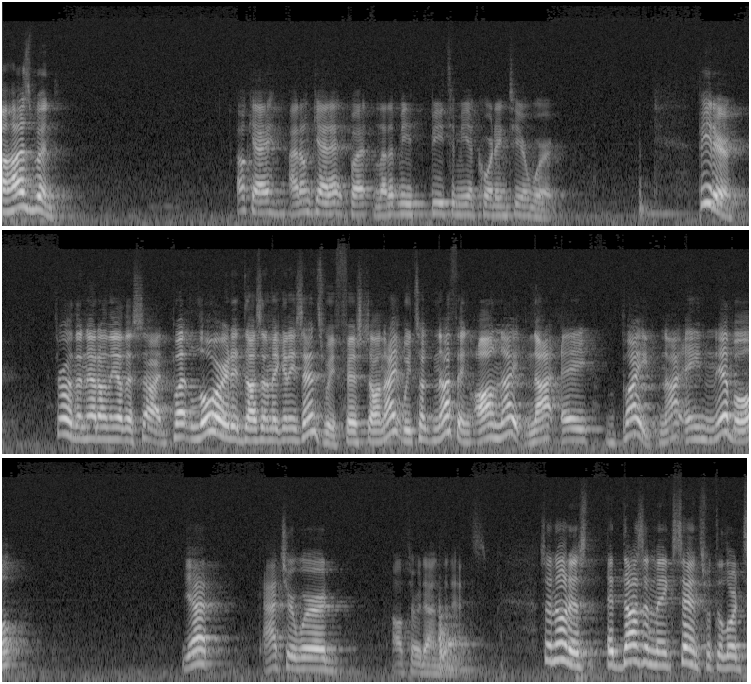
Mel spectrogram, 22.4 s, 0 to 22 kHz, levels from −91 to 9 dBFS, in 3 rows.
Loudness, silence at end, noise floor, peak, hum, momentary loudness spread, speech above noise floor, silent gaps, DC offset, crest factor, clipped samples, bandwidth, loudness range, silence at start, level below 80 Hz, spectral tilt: -19 LUFS; 0 s; -50 dBFS; 0 dBFS; none; 15 LU; 32 dB; none; under 0.1%; 20 dB; under 0.1%; 18 kHz; 10 LU; 0 s; -50 dBFS; -5 dB/octave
